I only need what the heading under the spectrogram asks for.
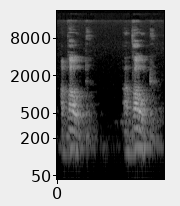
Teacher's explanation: It is a disyllabic word, about. Here, the first syllable is not stressed. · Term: weak form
